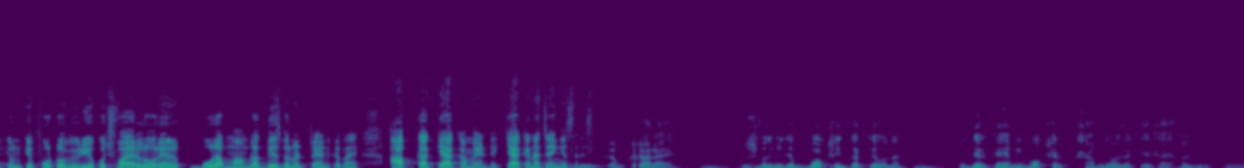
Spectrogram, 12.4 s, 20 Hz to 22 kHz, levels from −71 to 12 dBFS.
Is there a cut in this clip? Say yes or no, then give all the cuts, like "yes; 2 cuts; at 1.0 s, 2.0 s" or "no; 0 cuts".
yes; 1 cut; at 6.4 s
